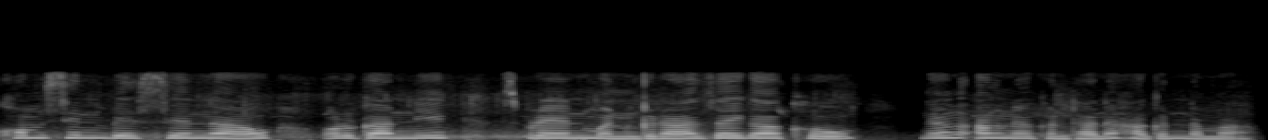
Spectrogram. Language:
Bodo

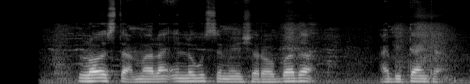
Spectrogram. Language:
Somali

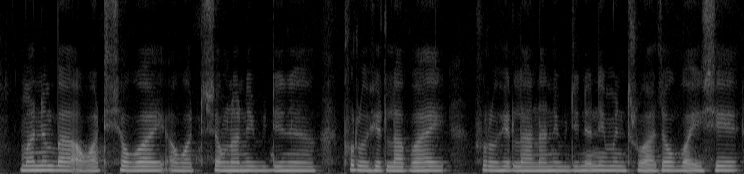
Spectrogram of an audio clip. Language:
Bodo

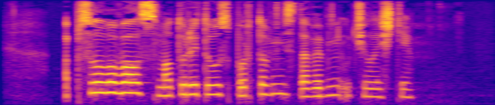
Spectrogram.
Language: Czech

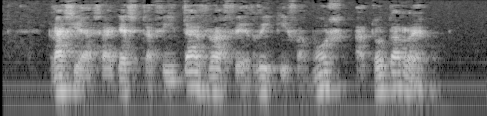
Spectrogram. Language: Catalan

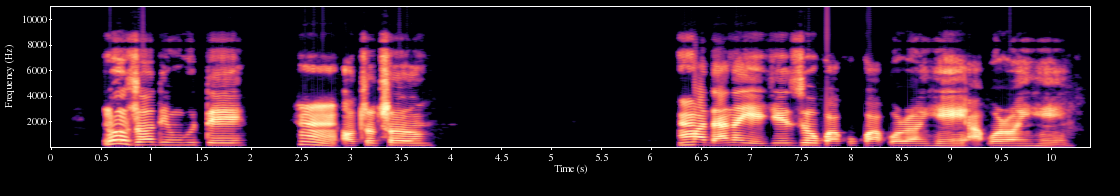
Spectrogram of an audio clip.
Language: Igbo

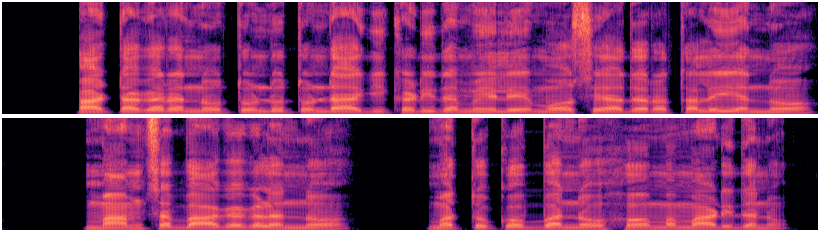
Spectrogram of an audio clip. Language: Kannada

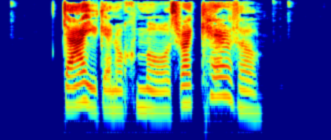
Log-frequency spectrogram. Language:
Cornish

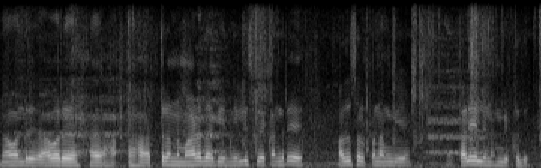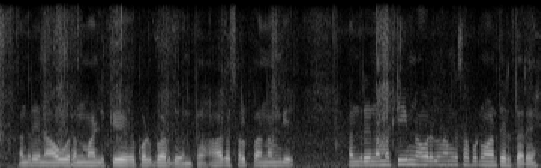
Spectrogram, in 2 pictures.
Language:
Kannada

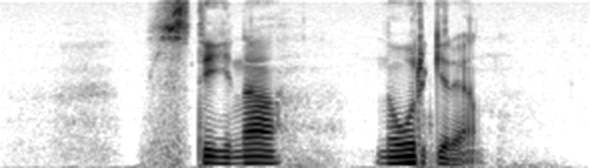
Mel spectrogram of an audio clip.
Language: Swedish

